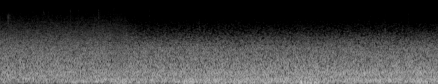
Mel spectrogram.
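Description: Steady rushing rumble of a Keihan electric commuter train running in toward the platform, mixed with wind buffeting the microphone. The higher hiss over it thins out about a second in.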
